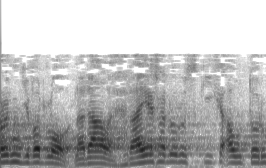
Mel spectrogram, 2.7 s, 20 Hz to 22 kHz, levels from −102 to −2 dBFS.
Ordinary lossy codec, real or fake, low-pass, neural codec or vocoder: MP3, 24 kbps; real; 7.2 kHz; none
